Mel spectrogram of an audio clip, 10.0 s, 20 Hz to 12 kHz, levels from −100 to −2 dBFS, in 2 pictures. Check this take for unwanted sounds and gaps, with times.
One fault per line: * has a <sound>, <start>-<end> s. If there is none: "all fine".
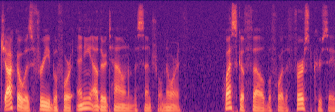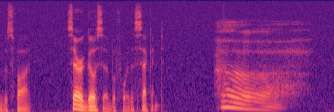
* has a sigh, 8.2-9.8 s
